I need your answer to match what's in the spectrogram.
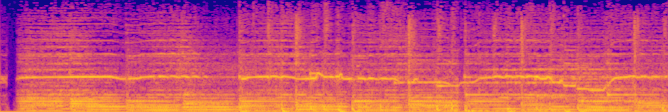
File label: flute ringtone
